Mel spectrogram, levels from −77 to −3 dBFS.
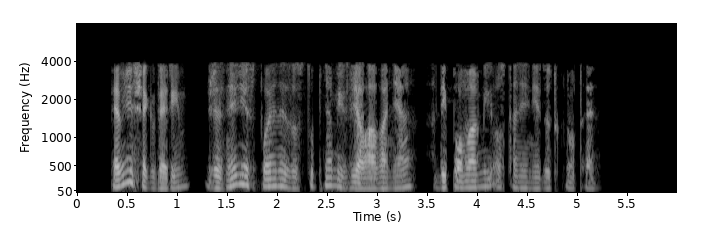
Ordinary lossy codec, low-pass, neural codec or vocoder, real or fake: AAC, 16 kbps; 7.2 kHz; none; real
